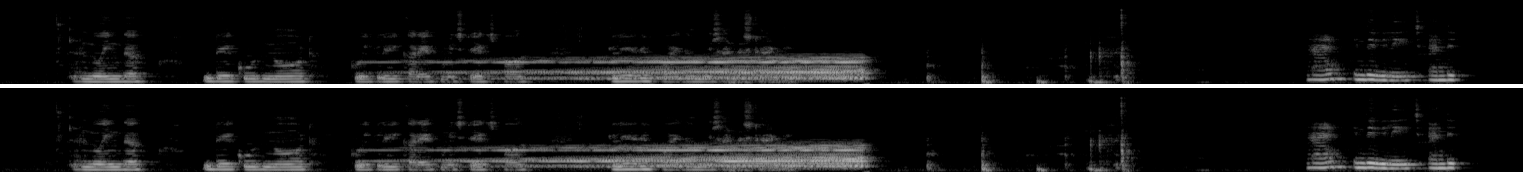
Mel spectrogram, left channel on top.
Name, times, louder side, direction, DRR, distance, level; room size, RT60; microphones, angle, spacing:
voice 1, 0.7-1.4 2.0-3.2 3.5-5.2 5.5-5.7 6.1-7.9 9.3-9.4 9.8-9.9 10.4-10.5 10.9-11.2, right 1 dB, ahead, 1.0 m, -35 dB
sound 1, 3.6-8.6, right 2 dB, 80° right, 0.9 m, -30 dB
voice 2, 13.1-14.6, right 4 dB, 25° right, 0.3 m, -28 dB
6.9 x 2.5 x 2.6 m
head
